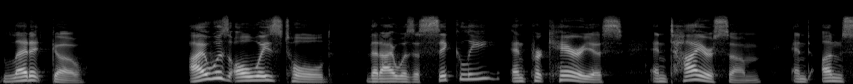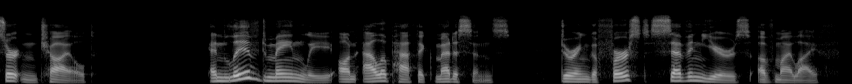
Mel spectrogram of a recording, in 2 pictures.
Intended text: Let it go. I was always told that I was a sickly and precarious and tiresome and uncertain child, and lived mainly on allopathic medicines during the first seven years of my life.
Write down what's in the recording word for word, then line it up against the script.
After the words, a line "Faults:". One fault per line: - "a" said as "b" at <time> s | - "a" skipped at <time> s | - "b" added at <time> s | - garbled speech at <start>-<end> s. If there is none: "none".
Let it go. I was always told that I was a sickly and precarious and tiresome and uncertain child, and lived mainly on allopathic medicines during the first seven years of my life.
Faults:
none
